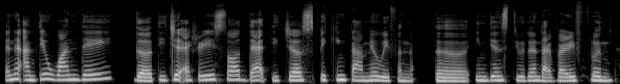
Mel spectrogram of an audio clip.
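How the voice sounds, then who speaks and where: A woman's voice: medium pitch, steady tone, a little fast, mellow, smooth, no echo, clean studio sound. A young woman with a Malaysian English accent, co-hosting a podcast in casual chat and scattering "lah" through her sentences. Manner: chatty, drops in Malay and Hokkien particles like "lah". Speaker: podcast co-host.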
